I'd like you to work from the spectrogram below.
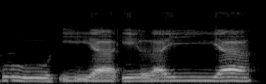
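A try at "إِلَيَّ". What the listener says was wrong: Nggak pakai ya, ilai. Dimatikan ya-nya ya. Kalau nggak panjang ya-nya itu dimatikan ya. Kalau kita berhenti, hurufnya tidak panjang dimatikan.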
